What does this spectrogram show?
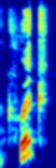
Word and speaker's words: creek: Storley, the athletic or longtime basketball coach there, told us back in 2015, I guess because of the creek or crick, depending on how you want to pronounce it, that flows through town.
